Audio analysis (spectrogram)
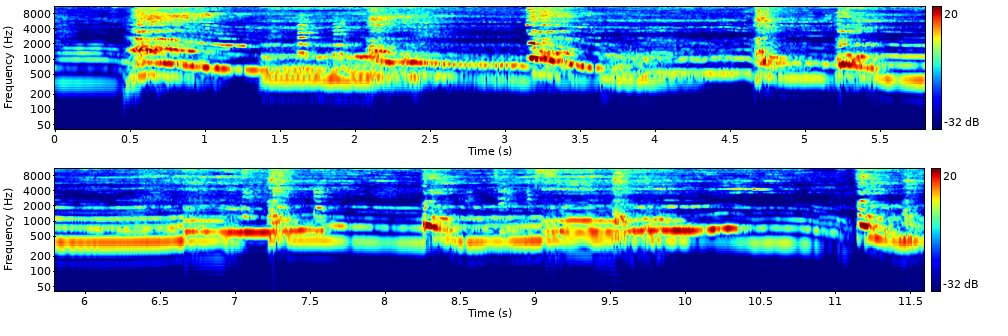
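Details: Gracie and Lilly, two pet dogs, join a person in a group howl at home: sustained wavering howls overlap steadily, broken by short sharp onsets roughly every second or two, pitch gently dipping and rising.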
